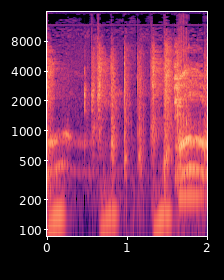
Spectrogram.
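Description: Comic film background music: a melody line over low, pitch-bending drum strokes roughly every 0.6 s. The melody stops about half a second in, leaving only the drums, and comes back near the end.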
